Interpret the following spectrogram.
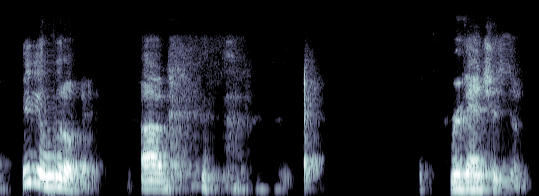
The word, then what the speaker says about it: revanchism: Revanchism. Okay, revanchism. Revanchisme. Pronunciation, which is always better.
